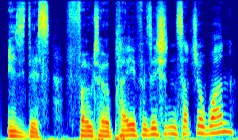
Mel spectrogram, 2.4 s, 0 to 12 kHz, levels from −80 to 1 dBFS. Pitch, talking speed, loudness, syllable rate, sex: 135 Hz, 175 wpm, -17 LUFS, 5.7 syllables/s, male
